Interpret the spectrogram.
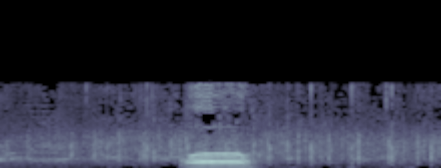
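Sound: audience clapping hands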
